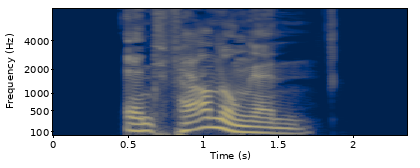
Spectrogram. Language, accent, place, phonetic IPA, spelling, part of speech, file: German, Germany, Berlin, [ɛntˈfɛʁnʊŋən], Entfernungen, noun, De-Entfernungen.ogg
- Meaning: plural of Entfernung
